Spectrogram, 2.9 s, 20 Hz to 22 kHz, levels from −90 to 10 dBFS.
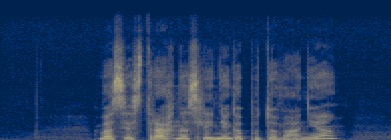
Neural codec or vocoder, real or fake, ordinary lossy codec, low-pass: none; real; none; 19.8 kHz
